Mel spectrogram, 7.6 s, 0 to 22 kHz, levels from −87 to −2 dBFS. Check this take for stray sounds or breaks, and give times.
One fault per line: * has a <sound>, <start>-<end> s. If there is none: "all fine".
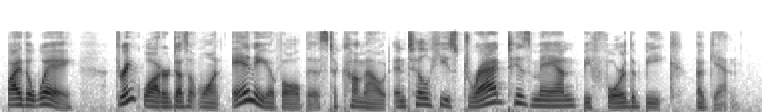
all fine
